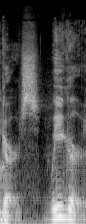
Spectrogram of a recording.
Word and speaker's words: Uyghurs: Yeah, how do you pronounce it? I always get it wrong. Uyghurs.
